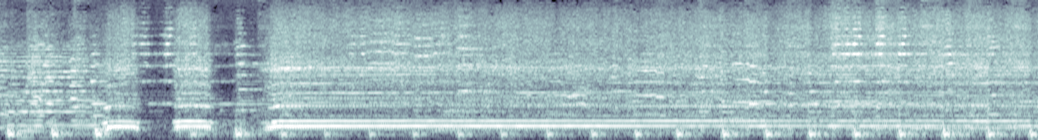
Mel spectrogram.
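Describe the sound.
Loud train whistle signalling two short blasts followed by one long sustained blast, steady in pitch, over the rhythmic rumble and clatter of a moving train.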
